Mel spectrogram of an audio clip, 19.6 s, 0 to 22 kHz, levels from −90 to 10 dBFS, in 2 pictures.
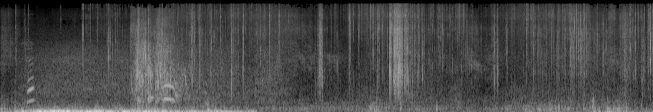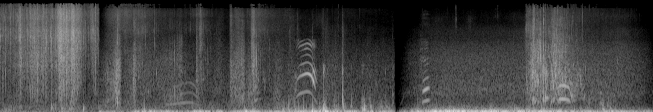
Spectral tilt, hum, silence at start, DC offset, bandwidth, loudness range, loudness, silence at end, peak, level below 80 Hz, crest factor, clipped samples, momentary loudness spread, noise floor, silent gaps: -2.5 dB/octave; none; 0 s; under 0.1%; 19 kHz; 10 LU; -25 LUFS; 0 s; 0 dBFS; -24 dBFS; 20 dB; under 0.1%; 16 LU; -41 dBFS; none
